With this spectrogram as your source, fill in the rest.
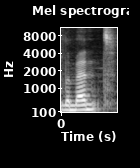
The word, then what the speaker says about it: Lament: Last night we finished, still coming out on the podcast version, but we've been doing the House of Lament, or Lamont, as I've been pronouncing it completely incorrectly, from Van Richten's Guide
